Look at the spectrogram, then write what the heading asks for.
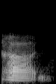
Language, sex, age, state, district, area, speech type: Sindhi, male, 18-30, Maharashtra, Thane, urban, conversation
